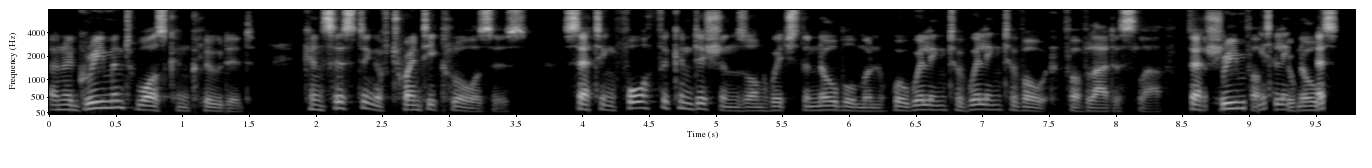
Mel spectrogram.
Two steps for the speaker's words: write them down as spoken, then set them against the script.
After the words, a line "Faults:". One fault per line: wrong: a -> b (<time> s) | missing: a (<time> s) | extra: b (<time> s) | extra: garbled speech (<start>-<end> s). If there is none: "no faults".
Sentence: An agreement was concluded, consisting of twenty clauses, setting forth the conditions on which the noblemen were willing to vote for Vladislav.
An agreement was concluded, consisting of twenty clauses, setting forth the conditions on which the noblemen were willing to willing to vote for Vladislav. [garbled]
Faults:
extra: willing to (6.9 s)
extra: garbled speech (8.6-9.7 s)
